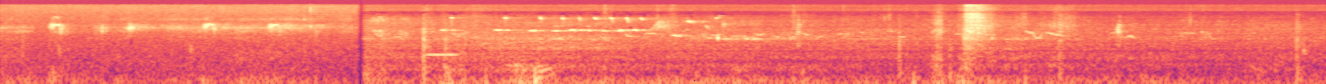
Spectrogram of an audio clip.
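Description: Faint songbirds chirping and singing, with a low background rumble that steps up suddenly about three seconds in. A single sharp click a little past the middle.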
